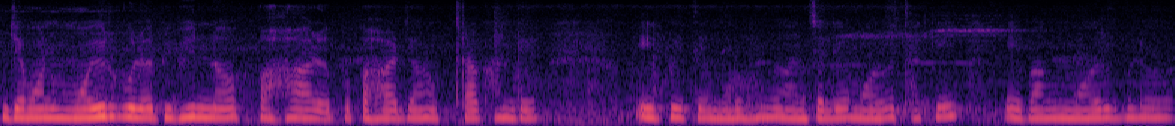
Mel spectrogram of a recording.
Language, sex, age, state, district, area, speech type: Bengali, female, 18-30, West Bengal, Dakshin Dinajpur, urban, spontaneous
